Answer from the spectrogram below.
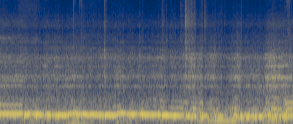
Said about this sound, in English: Niels Langeveld had the whole shot, took the lead going into Tarzan corner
